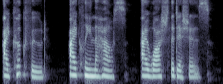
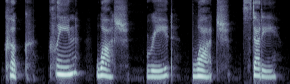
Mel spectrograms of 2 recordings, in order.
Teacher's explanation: Notice how I stress the important action words.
